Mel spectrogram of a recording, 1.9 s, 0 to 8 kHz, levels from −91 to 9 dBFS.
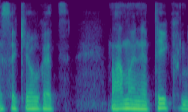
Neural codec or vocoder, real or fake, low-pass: codec, 24 kHz, 6 kbps, HILCodec; fake; 7.2 kHz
